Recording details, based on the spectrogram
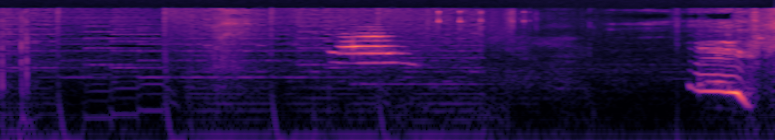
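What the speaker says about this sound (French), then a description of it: "Le chat il fait miaou." A cat meows loudly near the end, with a shorter, fainter meow partway through, over quiet background noise from a Rocket League game stream.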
